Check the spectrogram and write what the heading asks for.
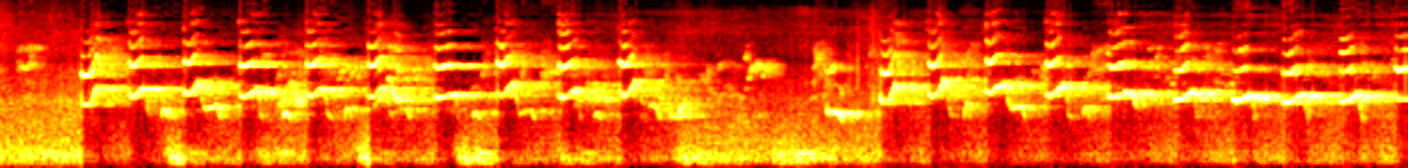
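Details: Mating call from a male cockatiel while breeding: rhythmic phrases of short bright whistles, each preceded by a click, repeated about three times a second, with a brief low note and pause midway.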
